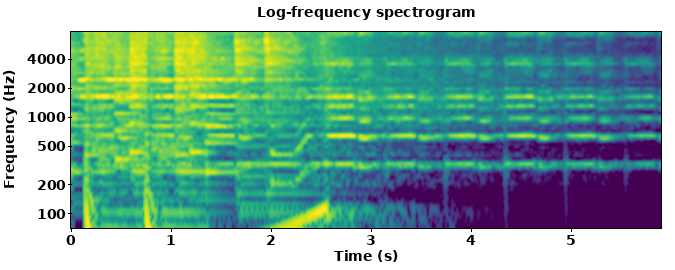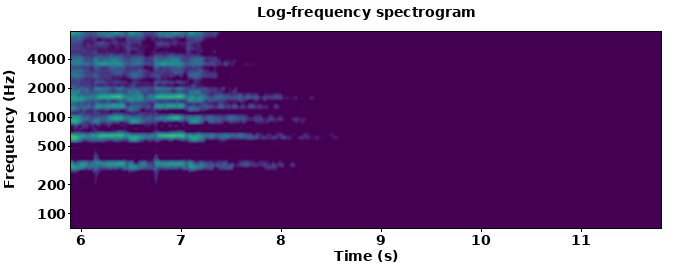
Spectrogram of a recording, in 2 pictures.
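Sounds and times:
super slowed funk music: 0.0s - 3.2s.

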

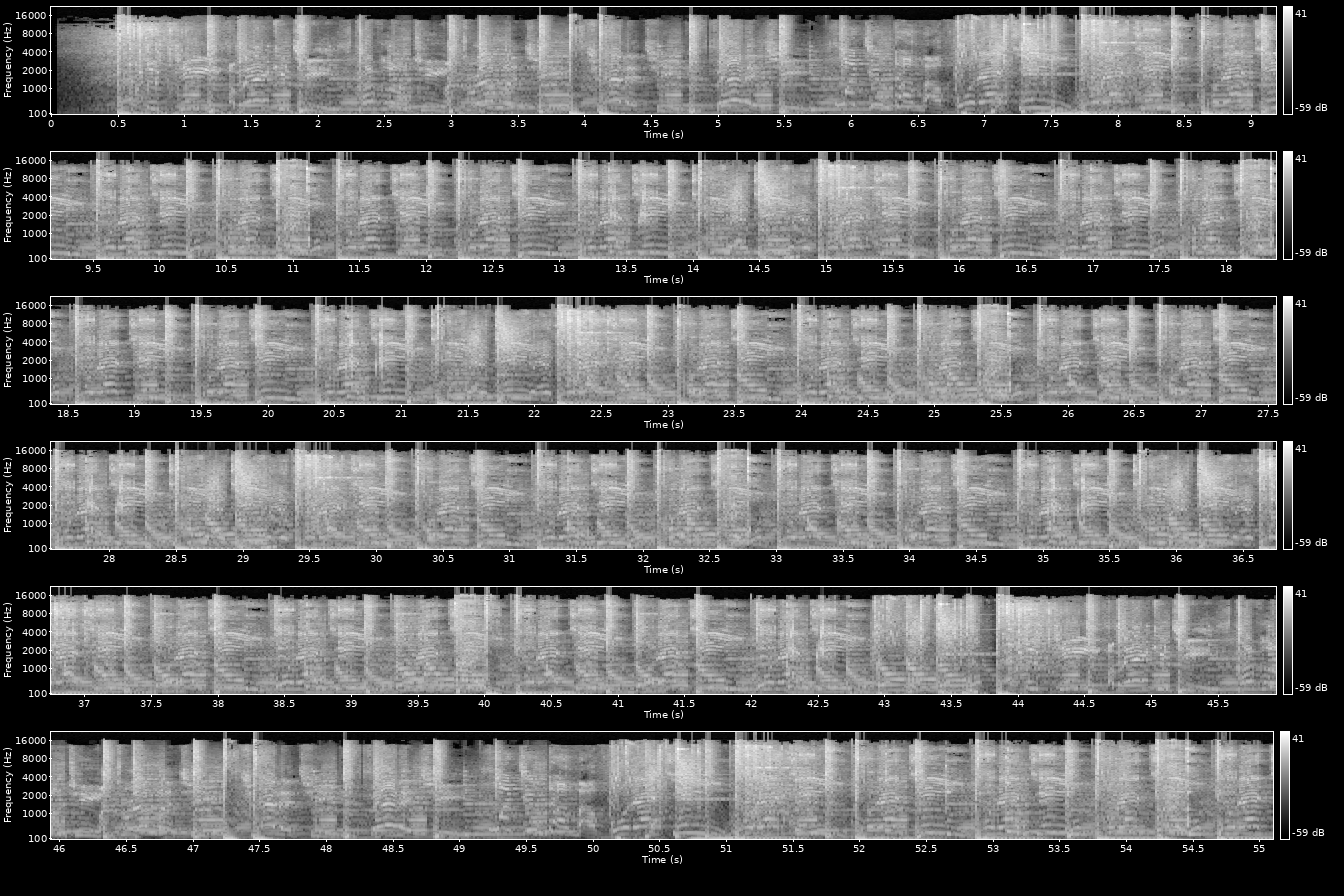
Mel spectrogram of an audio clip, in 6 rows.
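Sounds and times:
slowed brega music: 0.1s - 55.0s.

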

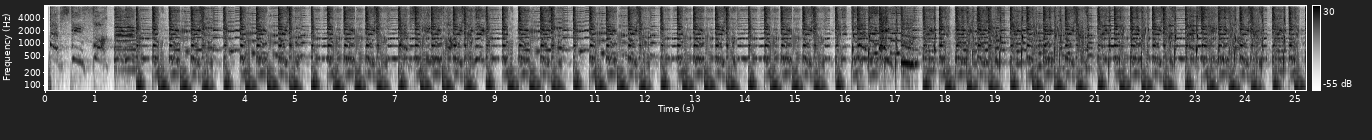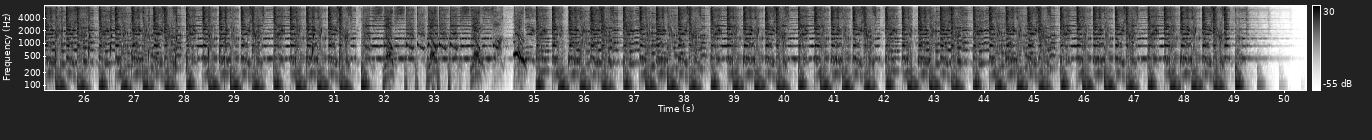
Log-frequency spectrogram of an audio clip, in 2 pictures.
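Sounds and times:
sped up funk music: 1.4s - 49.9s.

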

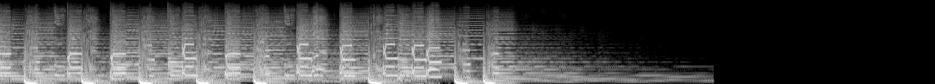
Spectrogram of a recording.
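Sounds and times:
slowed funk music: 0.0s - 7.2s.

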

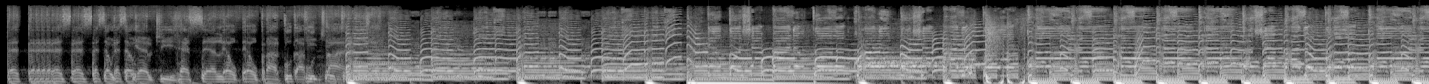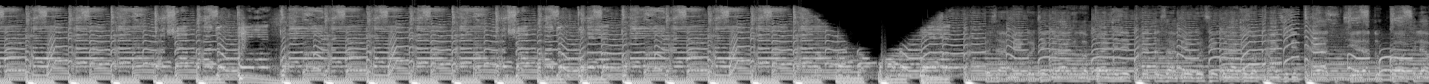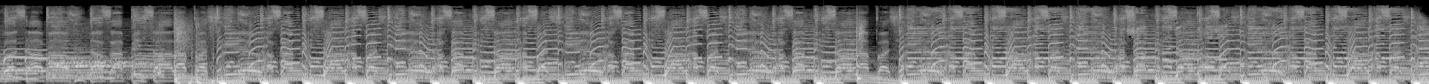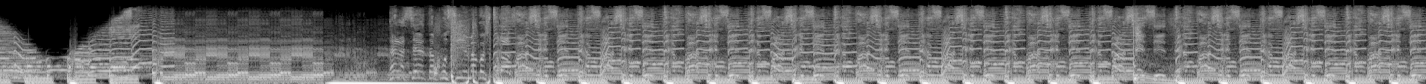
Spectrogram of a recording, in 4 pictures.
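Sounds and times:
sped up funk music: 3.4s - 57.1s.

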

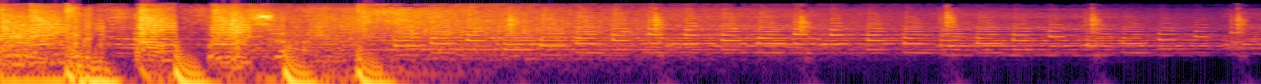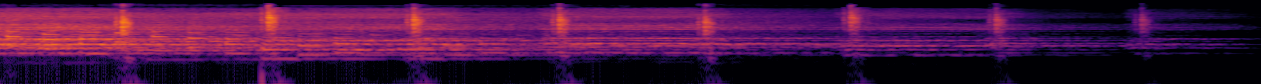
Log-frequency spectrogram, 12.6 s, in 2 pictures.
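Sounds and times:
ultra slowed funk music: 0.0s - 8.6s.

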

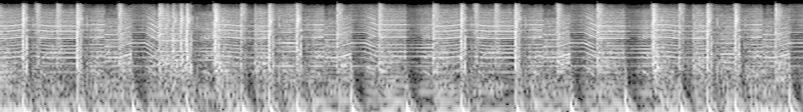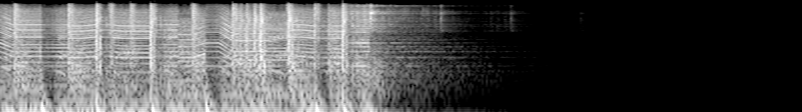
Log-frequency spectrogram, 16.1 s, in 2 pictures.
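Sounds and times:
slowed funk music: 0.0s - 12.5s.

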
